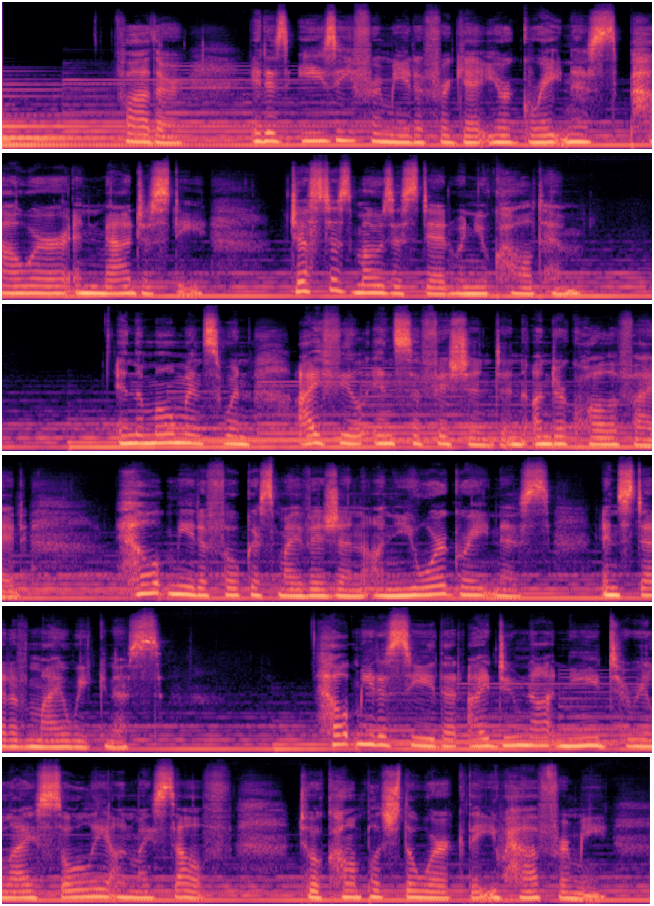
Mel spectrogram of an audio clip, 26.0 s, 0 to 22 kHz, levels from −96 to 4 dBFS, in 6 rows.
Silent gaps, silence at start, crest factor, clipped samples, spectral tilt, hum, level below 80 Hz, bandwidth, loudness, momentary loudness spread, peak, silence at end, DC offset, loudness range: none; 0 s; 14 dB; under 0.1%; -4.5 dB/octave; none; -60 dBFS; 17 kHz; -18 LUFS; 14 LU; -4 dBFS; 0 s; under 0.1%; 3 LU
